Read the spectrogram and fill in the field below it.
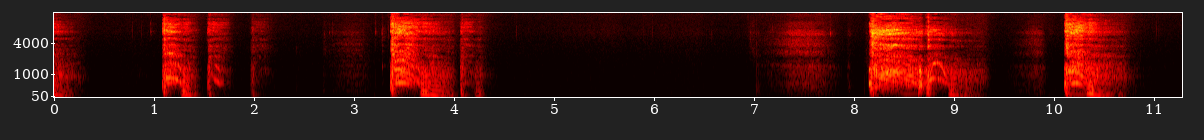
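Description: About eight harsh coughs in several clusters, with quiet pauses and a faint in-breath between them; repeated coughing.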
